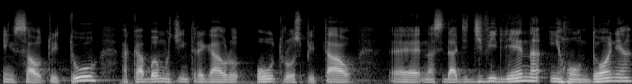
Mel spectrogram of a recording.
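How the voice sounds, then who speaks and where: The speaker talks at a medium speed. Pitch varies an ordinary amount. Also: man, medium pitch for a man. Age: 40s. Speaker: project management director and professor. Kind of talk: podcast interview.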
